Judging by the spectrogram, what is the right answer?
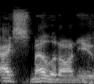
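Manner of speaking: put-on werewolf character voice. Imagining a werewolf game character texting: put-on werewolf character voice. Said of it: "So he's a werewolf, so he'd be like".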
